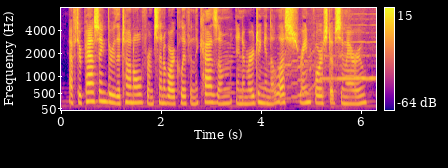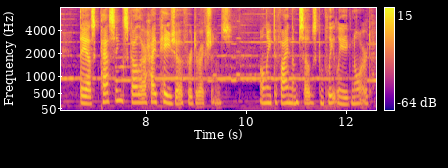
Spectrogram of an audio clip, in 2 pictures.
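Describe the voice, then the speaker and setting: Woman with a fairly high pitch, fairly even intonation and a moderate pace, music in the background. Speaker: YouTuber reading a game story recap. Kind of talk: recap reading of game story, ASMR-style. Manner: soothing, calm.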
